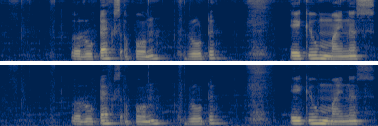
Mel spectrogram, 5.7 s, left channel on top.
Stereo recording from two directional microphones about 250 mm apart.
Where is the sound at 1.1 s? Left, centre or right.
Left.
